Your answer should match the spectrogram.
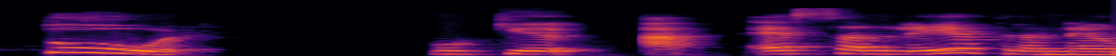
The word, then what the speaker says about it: Thor: falou no grupo que a pronúncia correta do nome de Thor era poror aí eu falei que não que ele tava equivocado que era tor porque a essa letra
